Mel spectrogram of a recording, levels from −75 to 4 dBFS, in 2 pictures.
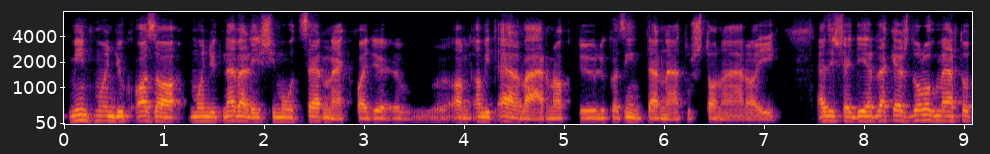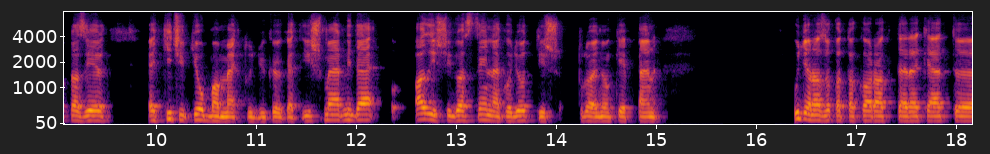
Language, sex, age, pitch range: Hungarian, male, 30-49, 105-125 Hz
